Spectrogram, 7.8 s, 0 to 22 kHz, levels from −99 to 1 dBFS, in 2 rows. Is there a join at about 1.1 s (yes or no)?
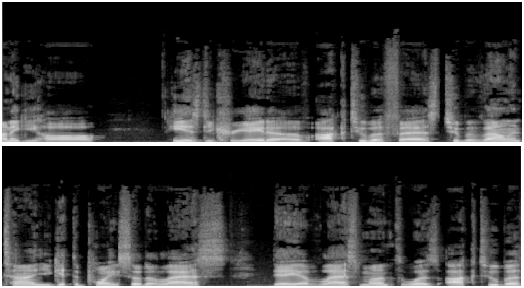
no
